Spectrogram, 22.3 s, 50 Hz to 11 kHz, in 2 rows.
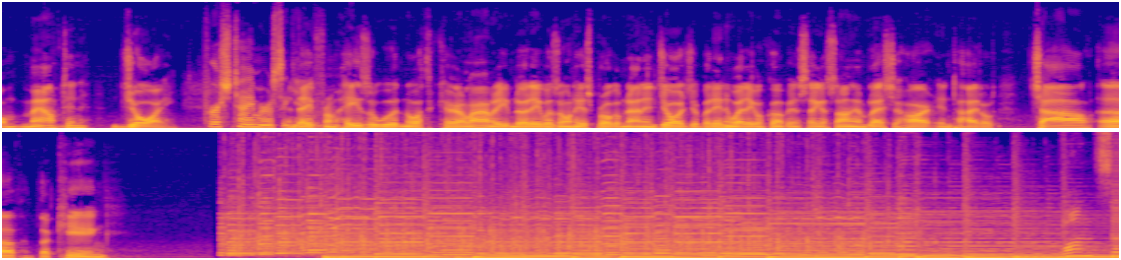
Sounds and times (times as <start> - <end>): Speech: 0.0 - 12.4
Gospel music: 13.4 - 22.3.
